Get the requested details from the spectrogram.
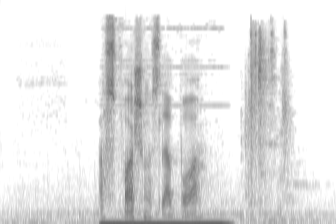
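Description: A heavy metal door grinds and clanks open.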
